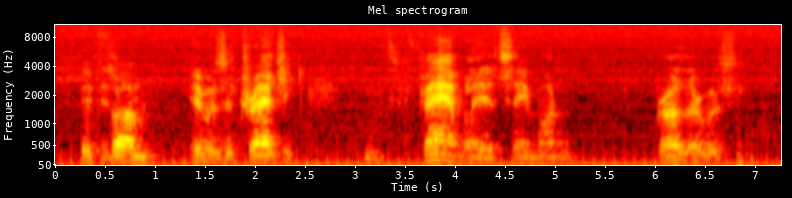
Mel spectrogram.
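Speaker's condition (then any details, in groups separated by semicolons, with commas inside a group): Myasthenia gravis; neurological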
